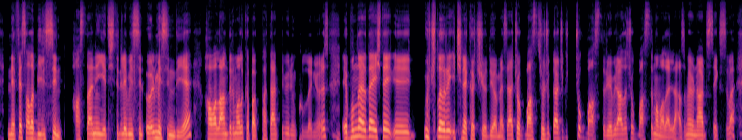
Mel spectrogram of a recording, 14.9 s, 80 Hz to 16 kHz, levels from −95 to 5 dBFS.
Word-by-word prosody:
nefes 145 +5 0
alabilsin, 125 - +2 0.2
hastaneye 130 +3 0
yetiştirilebilsin, 125 0 0
ölmesin 140 -7 +2
diye 115 - +1 0.3
havalandırmalı 130 +2 +3
kapak, 110 -8 -2
patentli 125 +3 -4
bir 135 - -8
ürün 115 -2 -11
kullanıyoruz. 105 - -8 0.3
Eee, 150 +1 0
bunları 185 0 +5
da, 195 - +8
işte, 180 0 +4
eee, 150 -1 0 0.3
"Uçları 180 -1 +4
içine 155 -2 +1
kaçıyor." 105 -3 -4
diyor 100 -2 -1
mesela. 100 +5 -2
Çok 120 -3 -3
bast 110 -1 +1
çocuklar 140 +3 -1
çünkü 160 +1 -16 0.2
çok 135 - -7
bastırıyor, 115 -1 -5
biraz 125 0 0
da 135 - -8
çok 130 -2 -12
bastırmamaları 110 -5 -3
lazım. 110 - -6
Her - - +1
ürünün 115 -1 -1
artısı 115 0 -1
eksisi - - -11
var. - - -4
130 Hz, 155 wpm, -24 LUFS, 115-145 Hz, 0.3 s, da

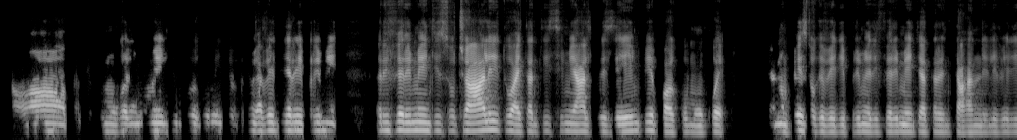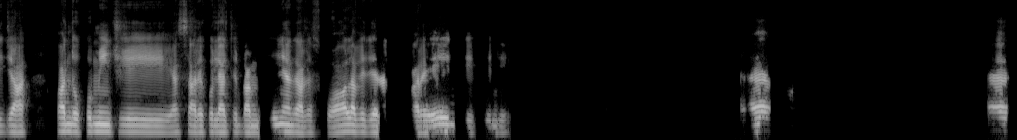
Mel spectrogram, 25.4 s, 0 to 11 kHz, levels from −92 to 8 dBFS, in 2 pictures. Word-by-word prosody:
No, 140 +3 +2
perché - - -34 0.2
comunque 135 0 -4
nel 135 0 -5
momento 145 -1 -1
in 290 - -14
cui 145 - -7
cominci 150 +1 -10
a - - -20 0.2
v 150 - -5
a 145 - +2
vedere 155 +1 +1
i 145 - 0
primi 150 -1 -4 0.5
riferimenti 155 -1 +2
sociali 145 +4 +7
tu 150 - -9
hai 135 -3 +6
tantissimi 140 +1 -5
altri 135 0 +4
esempi, 140 +4 0
e 155 - +1
poi 130 -3 +1
comunque 125 0 -3 0.5
cioè 130 - -8
non 135 -1 0
penso 145 -2 0
che 135 0 -2
vedi 130 0 -3
i 130 - -6
primi 130 +1 -3
riferimenti 130 0 -2
a 125 - +3
30 125 -1 -7
anni, 120 +1 -1
li 125 0 -9
vedi 125 0 -10
già 120 -1 +1 0.3
quando 135 -2 +2
cominci 125 -2 -1
a 120 - -2
stare 120 0 -3
con 125 0 -6
gli - - -1
altri 120 +1 0
bambini, 120 +2 -2
andare 120 -3 +2
a - - -11
scuola, 115 +3 +1
vedere 120 -1 -1
altri 115 - -7
parenti, 115 +1 -1
quindi 115 0 -18 2.9
Certo. 135 +1 -2 2.5
Eh. 135 0 0
130 Hz, 130 wpm, -24 LUFS, 125-140 Hz, 2.9 s, sociali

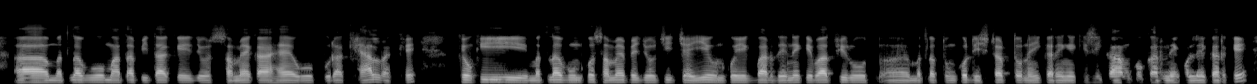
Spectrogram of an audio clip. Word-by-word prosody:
अ, 100 0 +7
मतलब 100 +1 0
वो 105 0 +1
माता-पिता 105 +1 +1
के 100 0 -3
जो 95 0 -3
समय 95 +2 0
का 100 0 +5
है, 95 - +4
वो 95 0 -2
पूरा 95 - -1 0.2
ख़्याल - - +2
रखे। - - -4 0.5
क्योंकि 110 -1 +2
मतलब 110 +2 +1
उनको 105 +1 -1
समय 105 +1 +1
पे 105 - 0
जो 100 +1 -1
चीज़ 105 -2 -5
चाहिए 100 +2 +1
उनको 100 -1 -1
1 100 -2 -1
बार 100 -1 +3
देने 95 +3 +1
के 100 - -1
बाद 105 0 +6
फ़िर 105 -2 -1
वो 105 0 0
अ, 95 -1 -6
मतलब 95 +1 -3
तुमको 95 +2 -1
डिस्टर्ब 100 +2 -1
तो 100 - 0
नहीं 95 +1 -3
करेंगे 95 0 0
किसी 95 0 -12
काम 95 -1 +3
को 95 - -6
करने 95 0 0
को 95 - -3
लेकर 95 0 +1
के। - - +3
100 Hz, 205 wpm, -26 LUFS, 95-105 Hz, 0.5 s, अ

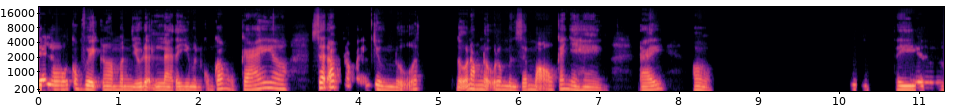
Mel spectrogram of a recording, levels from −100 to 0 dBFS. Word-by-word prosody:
đây 205 +1 +9
là 200 - +5
một 185 0 +3
cái - - -17
công - - -2
việc 180 -3 +5
mà 170 -1 +1
mình 160 0 -2
dự 150 0 +1
định 170 - +3
là 155 -2 +1
tại 155 - +1
vì 155 - -1
mình 155 -1 -2
cũng 155 - -13
có 205 +4 +2
một 210 - -8
cái, 200 +8 +1
ờ, 220 -4 0 0.3
setup 250 +3 +5
là - - -7
khoảng 385 - -13
chừng 160 -5 +1
nửa 175 +7 -3 0.5
nửa - - +3
năm 200 -2 +2
nữa - - 0
là 185 - +2
mình 165 -3 -1
sẽ 160 +1 -2
mở 180 - 0
một - - -5
cái 205 - 0
nhà 185 -4 0
hàng, 145 -4 -3 0.5
đấy. 170 +7 0 0.3
Ờ. 160 -5 -2 1.7
Ừm. - - -8
ừm. - - -21 0.4
Thì, 170 0 +5
ờm, - - -3
175 Hz, 215 wpm, -25 LUFS, 160-200 Hz, 1.7 s, đây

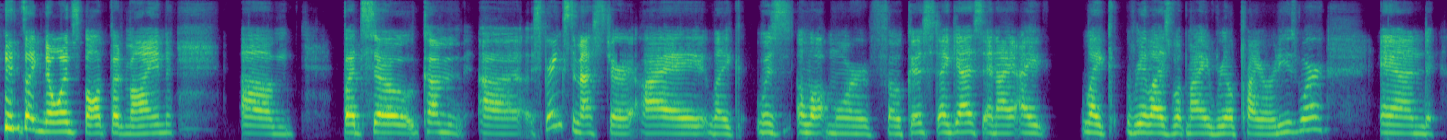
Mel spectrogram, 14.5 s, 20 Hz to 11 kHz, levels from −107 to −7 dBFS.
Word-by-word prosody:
it's, 310 -1 +5
like, 280 -4 +7
no 225 -1 +6
one's 225 -1 +4
fault 195 -2 +2
but 200 -3 +3
mine, 190 +3 +1 0.7
um, 175 -2 -1 0.5
but 200 -1 +5
so, 200 -2 +4
come, 215 -4 -1 0.2
uh, 180 -1 -3
spring 340 +7 -1
semester, 195 - 0
I 180 -2 +1
like, 175 -2 -6
was 210 0 -5
a 210 - -1
lot 195 -1 0
more 180 -2 -6
focused, 185 +5 -6
I 210 - +2
guess, 215 +1 +1
and 190 -1 -2
I 190 0 +2
I, 195 -1 -2 0.3
like, 200 -5 0
realized 195 -2 +2
what 185 -1 -3
my 185 0 -1
real 180 +1 -2
priorities 180 +4 -4
were, 270 +2 -2 0.6
and 185 -2 0
195 Hz, 140 wpm, -24 LUFS, 180-210 Hz, 0.7 s, like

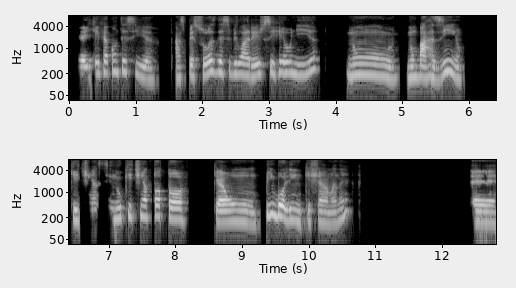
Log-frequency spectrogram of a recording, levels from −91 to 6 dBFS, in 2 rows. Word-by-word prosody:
E - - +3
aí, 155 0 +2
o - - -10
que 205 +5 -2
que 215 - 0
acontecia? 210 -9 -3 0.3
As 150 +1 -5
pessoas 175 +8 +1
desse 215 -1 -1
vilarejo 185 -2 0
se 205 - -1
reunia 210 +3 -2 0.4
num 175 -4 -1
num 155 +1 -1
barzinho 160 +2 +2 0.5
que 165 -1 +1
tinha 170 +1 -6
sinuca 190 +3 -4
e - - -4
tinha 215 -1 +1
totó 200 -5 +3 0.4
que 160 - +2
é 150 - +9
um 155 -3 +1
pimbolim 210 -9 +5
que 155 0 -7
chama, 145 -2 -1
né? 190 - -7 1.8
É, 150 -1 +4
175 Hz, 135 wpm, -22 LUFS, 155-205 Hz, 1.8 s, é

